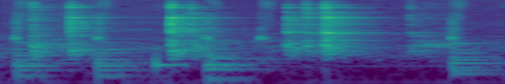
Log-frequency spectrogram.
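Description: Knife chopping a ripe avocado into rough chunks on a board for party guacamole, a string of sharp, uneven taps and knocks close by, about eight strikes, no talking.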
